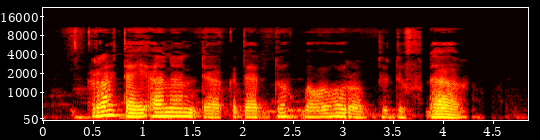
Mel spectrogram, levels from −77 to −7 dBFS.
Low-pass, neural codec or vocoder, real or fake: 10.8 kHz; vocoder, 48 kHz, 128 mel bands, Vocos; fake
